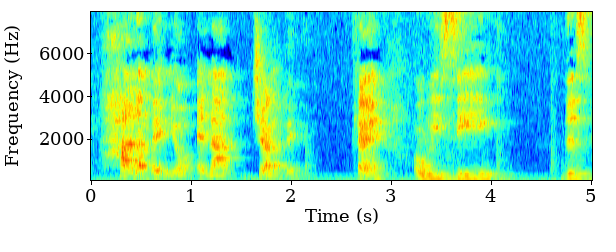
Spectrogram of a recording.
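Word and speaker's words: jalapeño: letter name and khutba actually makes an h sound so that's why we say when we see this word we say jalapeno okay or we see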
